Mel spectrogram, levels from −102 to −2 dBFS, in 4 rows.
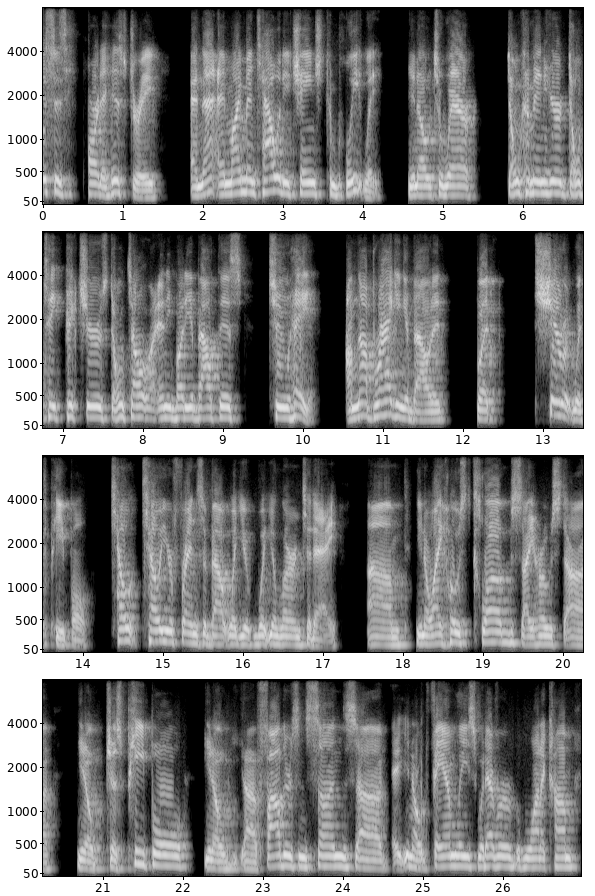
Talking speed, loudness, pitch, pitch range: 175 wpm, -20 LUFS, 155 Hz, 135-165 Hz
